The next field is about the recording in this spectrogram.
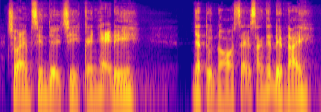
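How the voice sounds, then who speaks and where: A man voicing a brash, hotheaded young militiaman who shouts rowdy threats in an audio story. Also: medium pitch, fairly even intonation, fast talker, natural voice. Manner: loud and rowdy.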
